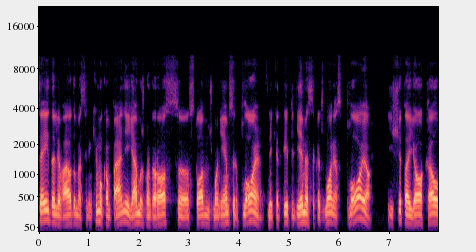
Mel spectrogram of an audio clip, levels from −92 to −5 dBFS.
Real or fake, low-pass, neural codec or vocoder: fake; 9.9 kHz; vocoder, 22.05 kHz, 80 mel bands, Vocos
